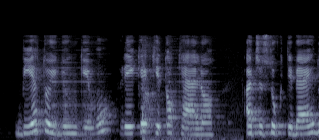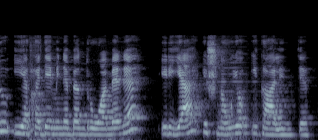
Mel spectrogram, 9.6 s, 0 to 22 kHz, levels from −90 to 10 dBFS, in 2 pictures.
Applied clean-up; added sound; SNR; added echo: neural separator model SepFormer DNS4.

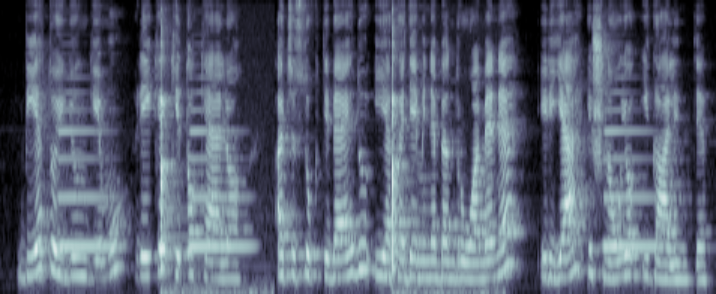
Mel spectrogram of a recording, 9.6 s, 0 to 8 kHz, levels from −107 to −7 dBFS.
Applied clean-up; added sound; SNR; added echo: none; Bowed string instrument + Wind instrument, woodwind instrument; 3 dB; none.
